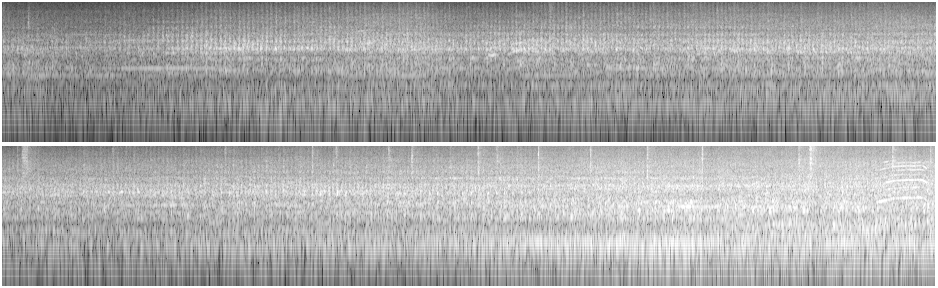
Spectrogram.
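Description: Diesel-electric locomotive hauling a passenger train, its engine growing steadily louder as the train approaches and passes. Sharp clicks of the wheels over the rails come in the second half, and a brief squeal sounds near the end.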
